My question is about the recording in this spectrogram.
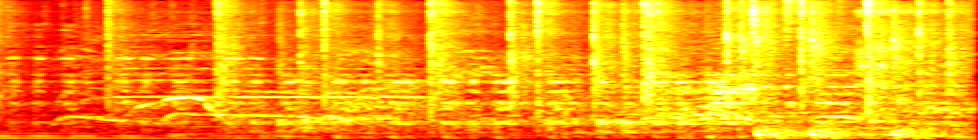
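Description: Gospel choir members clapping their hands unevenly while voices sing and call out over quiet music with no bass. The full band's low end comes back in just after.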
